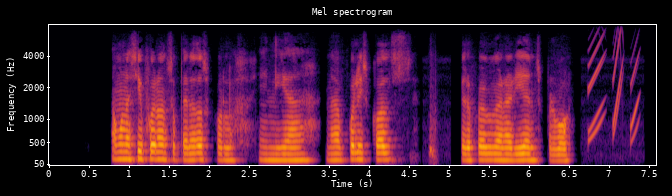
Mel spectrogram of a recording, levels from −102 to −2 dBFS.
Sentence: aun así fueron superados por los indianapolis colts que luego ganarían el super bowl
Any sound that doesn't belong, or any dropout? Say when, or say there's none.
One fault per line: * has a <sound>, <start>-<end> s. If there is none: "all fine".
* has a whoosh, 4.7-4.9 s
* has a chirp, 6.7-7.4 s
